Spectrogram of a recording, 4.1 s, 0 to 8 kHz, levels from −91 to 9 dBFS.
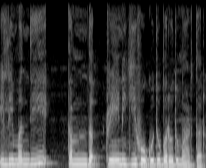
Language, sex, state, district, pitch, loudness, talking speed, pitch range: Kannada, female, Karnataka, Bijapur, 220 Hz, -14 LUFS, 115 wpm, 210-230 Hz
